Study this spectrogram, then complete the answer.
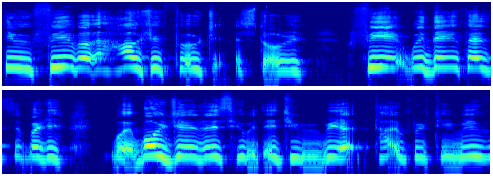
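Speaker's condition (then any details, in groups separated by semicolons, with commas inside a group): Cerebral palsy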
